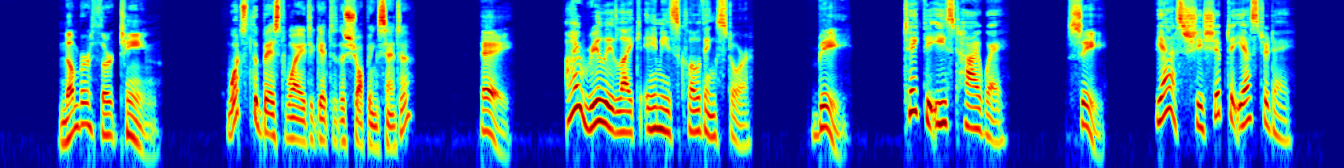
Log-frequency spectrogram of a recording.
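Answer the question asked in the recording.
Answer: B: Take the East Highway.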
